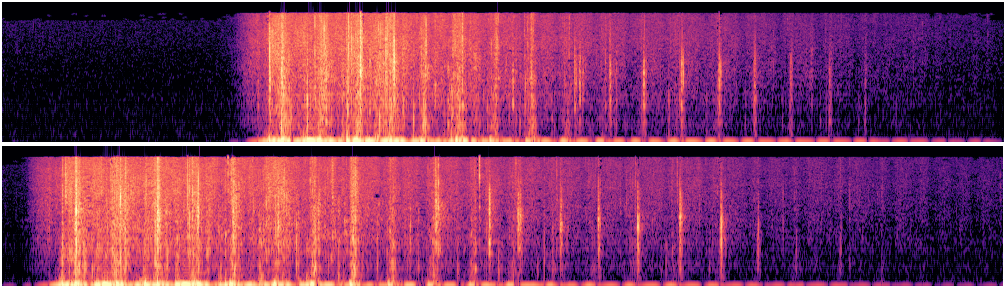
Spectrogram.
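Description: Birds making two bursts of rapid clattering. Each burst starts suddenly, about a second in and again about five seconds in, and fades away over three to four seconds.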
